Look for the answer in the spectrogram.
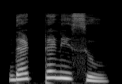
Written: ದಟ್ಟಣಿಸು

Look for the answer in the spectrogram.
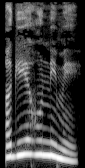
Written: ಅಗಿಯಹುಣ್ಣಿಮೆ

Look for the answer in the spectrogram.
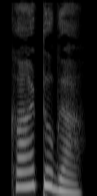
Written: ಕಡುಗ

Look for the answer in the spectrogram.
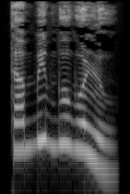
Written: ತಬ್ಬಿಬ್ಬುಗೊಳ್

